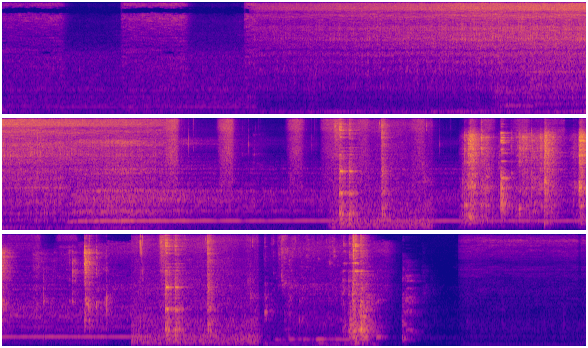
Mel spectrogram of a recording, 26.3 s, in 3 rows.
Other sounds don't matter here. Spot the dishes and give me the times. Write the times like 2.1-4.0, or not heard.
13.7-23.1.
